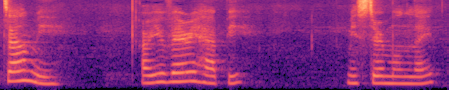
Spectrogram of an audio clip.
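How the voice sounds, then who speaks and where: A woman's voice: on the high side, takes it slowly, darkish tone, slight background noise. An actress playing a tender, secretive, wistful lady in a radio play.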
